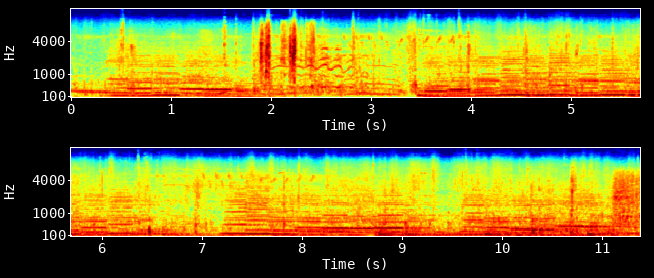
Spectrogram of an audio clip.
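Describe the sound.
A prancing horse near a cattle pen, its hooves clopping and shuffling in an uneven rhythm, joined by a sustained musical score and a few sharp clicks.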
